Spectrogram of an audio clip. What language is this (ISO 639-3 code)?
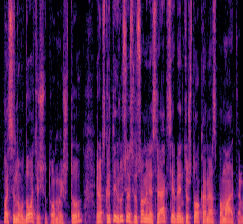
lit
